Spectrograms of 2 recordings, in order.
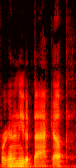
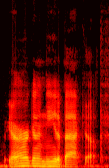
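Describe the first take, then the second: First: Said in the usual way. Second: "are" stressed in full, not contracted; firm restatement landing on "are". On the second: Real, not acted. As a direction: lean on the word "are".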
